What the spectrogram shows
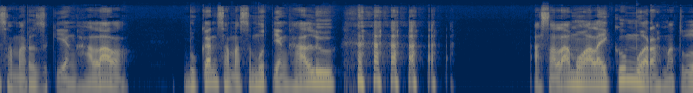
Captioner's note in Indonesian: tertawa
